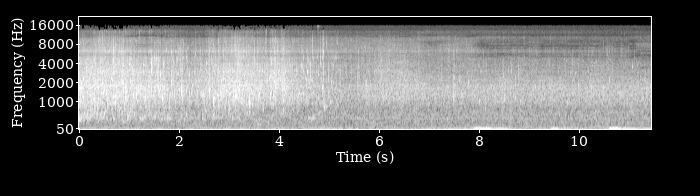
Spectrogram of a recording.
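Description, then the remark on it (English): Gentle waves wash over a small pebble beach with a steady, fizzing hiss of water running through stones. A fuller surge at the start eases into softer, continuous trickling, with no voices. “There's something to be said about the sounds of water, and that is the sounds of gentle waves rolling on a small pebble beach,”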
